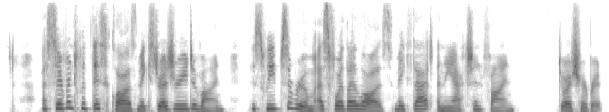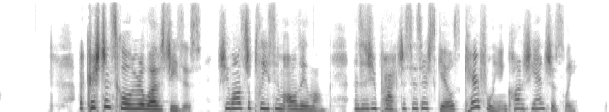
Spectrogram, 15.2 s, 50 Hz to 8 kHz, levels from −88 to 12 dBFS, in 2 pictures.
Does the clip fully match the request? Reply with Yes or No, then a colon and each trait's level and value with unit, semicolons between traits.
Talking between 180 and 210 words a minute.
Yes: average, 185 wpm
